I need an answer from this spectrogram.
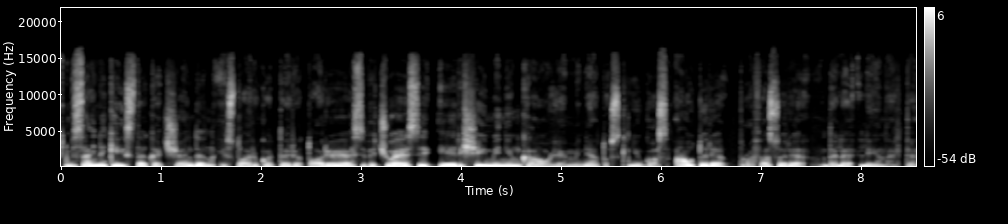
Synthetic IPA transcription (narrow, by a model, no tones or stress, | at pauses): ʋʲɪsɐɪnʲɛkʲɛɪst̪ɐkɐt̪ʃʲɛnʲd̪ʲiɛnɪst̪oːɾʲɪkoːt̪ʲɛɾʲɪt̪ɔɾʲɪjoːjɛsʲʋʲɛt͡ʃʲuɔjɛsʲɪɪɾʃʲɛɪmʲɪnʲɪŋkɑˑʊjɛmʲɪnʲeːt̪oːsknʲiːɡo̰ːsɑˑʊt̪oːɾʲɛpɾo̰ːfʲɛsoːɾʲɛd̪ɐlʲɛlʲɛɪnɐɾʲt̪ʲɛ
